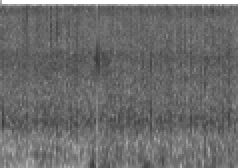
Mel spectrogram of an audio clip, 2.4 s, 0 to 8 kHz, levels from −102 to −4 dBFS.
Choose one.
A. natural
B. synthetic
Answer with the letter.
B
